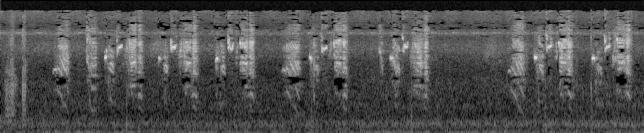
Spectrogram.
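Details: Zebra finches heard in a forest, giving a rapid, busy series of short nasal honking calls, several per second, forming a continuous chattering over a low steady hum.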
